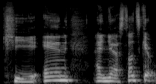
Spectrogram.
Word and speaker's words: Kian: Hey everyone, it's K from the ride share guy pronounced key in.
